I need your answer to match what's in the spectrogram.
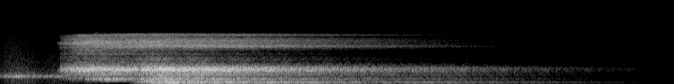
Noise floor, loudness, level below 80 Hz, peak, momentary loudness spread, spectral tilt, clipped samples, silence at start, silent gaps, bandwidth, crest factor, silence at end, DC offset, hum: -70 dBFS; -17 LUFS; -38 dBFS; -2 dBFS; 24 LU; -8 dB/octave; under 0.1%; 0.05 s; none; 4.5 kHz; 18 dB; 2.1 s; under 0.1%; none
